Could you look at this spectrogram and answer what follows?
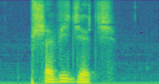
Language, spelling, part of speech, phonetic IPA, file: Polish, przewidzieć, verb, [pʃɛˈvʲid͡ʑɛ̇t͡ɕ], Pl-przewidzieć.ogg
